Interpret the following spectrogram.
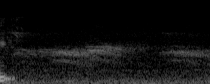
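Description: Crow cawing faintly, twice: a longer call in the first half and a shorter one near the end.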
